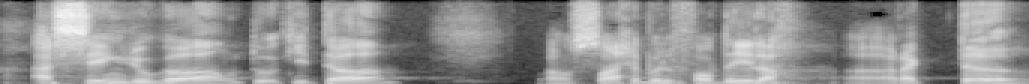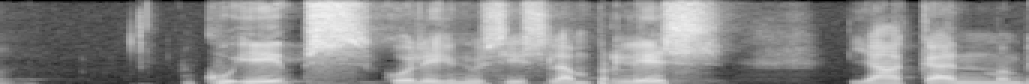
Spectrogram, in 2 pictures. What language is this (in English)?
Malay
